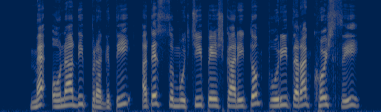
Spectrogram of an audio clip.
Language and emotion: Punjabi, happy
